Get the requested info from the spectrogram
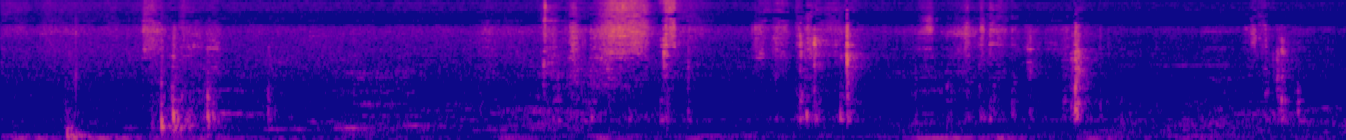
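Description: Faint scattered clicks and rubbing of a plastic toy cow being handled, with the sharpest knocks about a second in.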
